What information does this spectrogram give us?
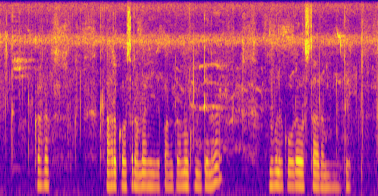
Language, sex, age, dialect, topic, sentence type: Telugu, male, 25-30, Southern, agriculture, statement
